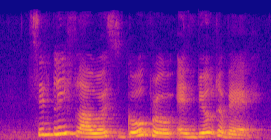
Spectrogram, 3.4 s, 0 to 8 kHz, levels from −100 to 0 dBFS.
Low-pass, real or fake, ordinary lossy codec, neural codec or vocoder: 7.2 kHz; real; AAC, 48 kbps; none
